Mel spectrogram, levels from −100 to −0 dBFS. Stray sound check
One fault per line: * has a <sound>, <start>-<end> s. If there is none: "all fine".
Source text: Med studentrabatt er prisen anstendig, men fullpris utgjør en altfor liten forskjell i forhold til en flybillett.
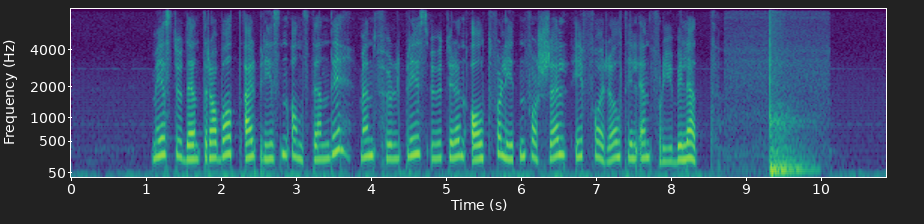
* has a thud, 9.3-10.0 s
